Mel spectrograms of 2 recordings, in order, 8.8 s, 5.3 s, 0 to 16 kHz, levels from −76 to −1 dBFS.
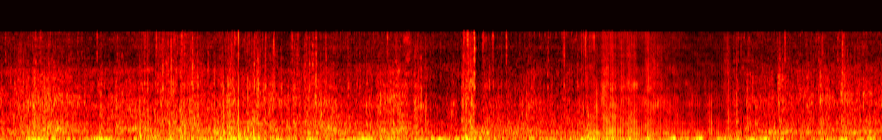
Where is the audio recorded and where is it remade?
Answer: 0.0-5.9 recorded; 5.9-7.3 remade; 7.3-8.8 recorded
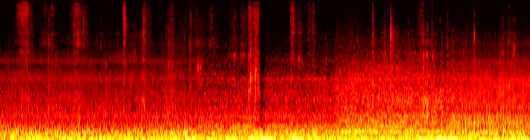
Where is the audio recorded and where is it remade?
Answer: 0.0-2.0 remade; 2.0-4.6 recorded; 4.6-5.3 remade

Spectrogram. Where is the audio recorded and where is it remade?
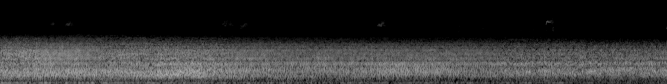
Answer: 0.0-0.4 recorded; 0.4-1.0 remade; 1.0-2.3 recorded; 2.3-5.0 remade; 5.0-6.7 recorded

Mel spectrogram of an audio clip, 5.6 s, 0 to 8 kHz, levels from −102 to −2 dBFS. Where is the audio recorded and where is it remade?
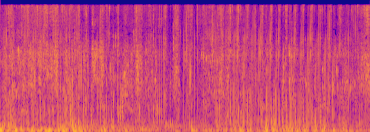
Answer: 0.0-5.6 recorded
